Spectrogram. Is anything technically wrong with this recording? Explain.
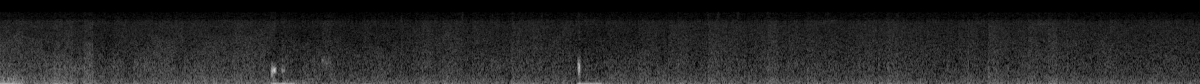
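Yes, there's a train of clicks from 4.48 to 9.26 s: around thirty near-identical ticks at a steady 5 per second, peaking about 5 dB above the speech and audible through the pauses too. That regular pulse is likely interference from nearby equipment or a faulty connection or power supply.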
